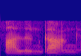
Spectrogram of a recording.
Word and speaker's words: Falun Gong: And I came across Falun Gong,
